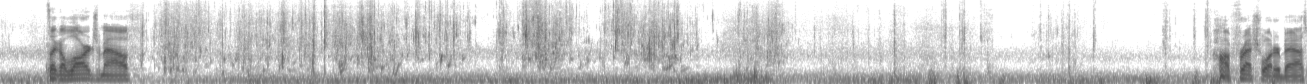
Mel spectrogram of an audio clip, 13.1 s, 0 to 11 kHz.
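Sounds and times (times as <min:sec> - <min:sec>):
steady low rumble: 0:00.0 - 0:13.0
water trickling and splashing: 0:01.3 - 0:08.2.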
